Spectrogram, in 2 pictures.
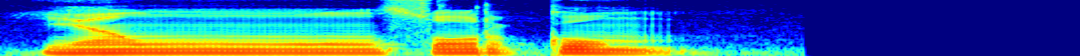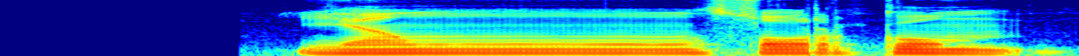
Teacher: yan deganda tilni orqa qismi ko'tarilganligi sababli yo'g'onroq chiqadi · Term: Yo'g'on ixfo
